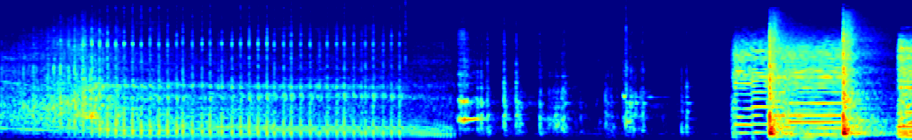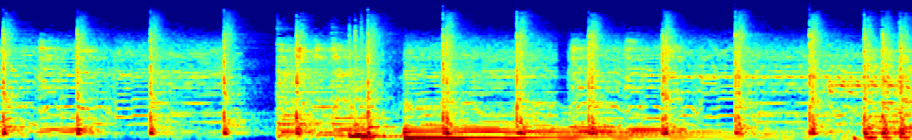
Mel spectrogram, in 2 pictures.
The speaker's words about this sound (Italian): ma arriva il primo fesso con la moto scura e gente mi sveglia!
